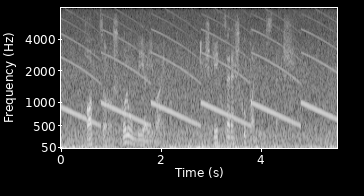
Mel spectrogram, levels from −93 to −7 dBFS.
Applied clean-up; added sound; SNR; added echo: none; Rain + Alarm; -5 dB; none.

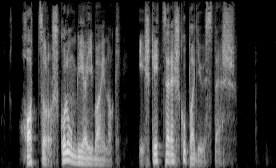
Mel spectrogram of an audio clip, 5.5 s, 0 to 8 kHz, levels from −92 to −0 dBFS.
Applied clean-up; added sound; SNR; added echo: none; none; none; none.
